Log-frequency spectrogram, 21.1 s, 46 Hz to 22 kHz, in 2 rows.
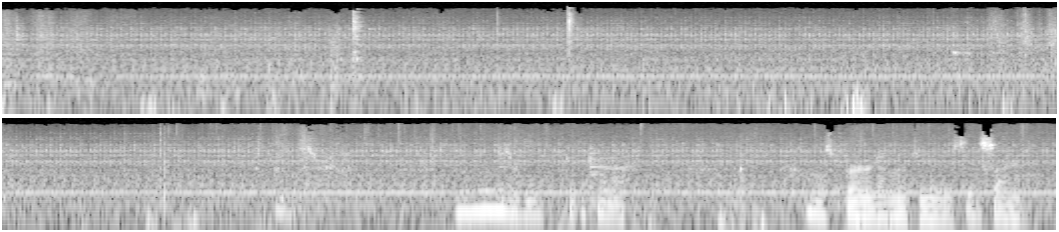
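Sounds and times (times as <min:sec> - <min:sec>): low hum: 0:00.0 - 0:21.0.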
